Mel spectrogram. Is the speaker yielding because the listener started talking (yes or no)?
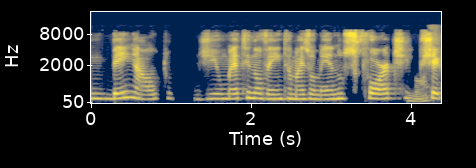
no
